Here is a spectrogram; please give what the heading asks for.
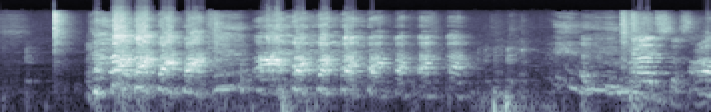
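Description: A single sharp slap against skin cracks out near the start, loud and close, then a burst of laughter and excited chatter from several people fills the rest.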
